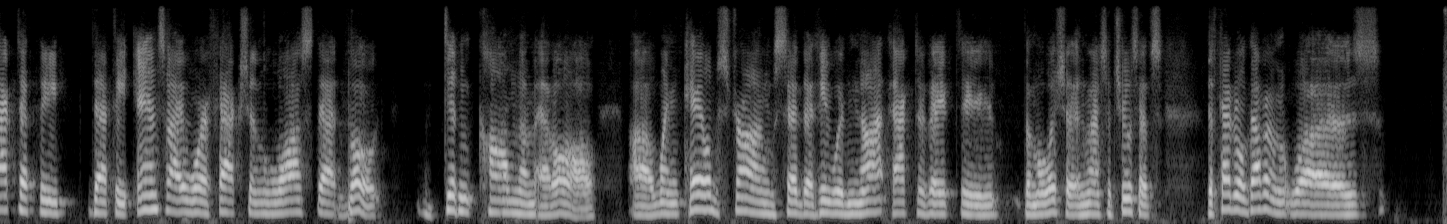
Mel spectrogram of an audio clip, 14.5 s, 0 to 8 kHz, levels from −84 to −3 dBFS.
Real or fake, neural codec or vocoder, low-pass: fake; codec, 16 kHz, 2 kbps, FreqCodec, smaller model; 7.2 kHz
